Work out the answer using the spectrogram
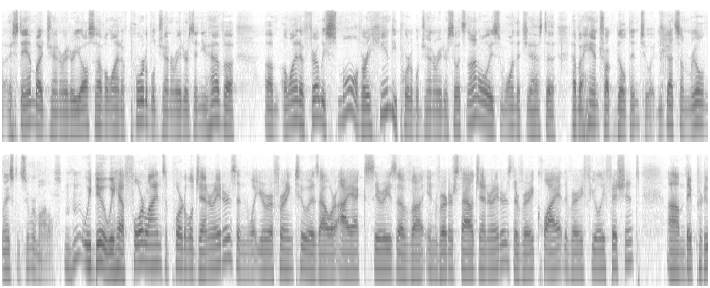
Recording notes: Live from the National Hardware Show. Live broadcast from the 2010 National Hardware Show in Las Vegas, Nevada. Interviews with leading manufacturers.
